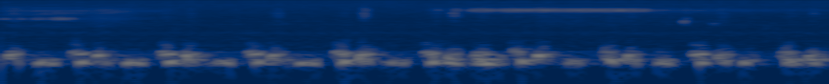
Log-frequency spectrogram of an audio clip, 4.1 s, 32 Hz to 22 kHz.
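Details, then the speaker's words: Fast, galloping whooshing beats at about 136 a minute on a fetal monitor; twin fetal heartbeats at 30 weeks of pregnancy, mother readmitted to hospital. "Isn't it funny? Some little racehorses."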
